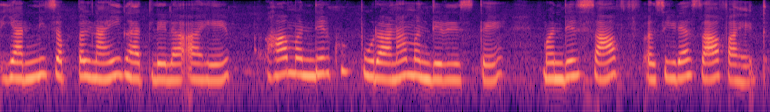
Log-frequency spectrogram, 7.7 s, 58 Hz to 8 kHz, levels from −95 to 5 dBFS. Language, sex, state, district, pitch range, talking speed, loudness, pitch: Marathi, female, Maharashtra, Aurangabad, 245-290 Hz, 125 wpm, -20 LUFS, 265 Hz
